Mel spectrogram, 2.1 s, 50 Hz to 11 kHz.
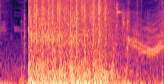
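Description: Rapid, loud gunfire in Counter-Strike 2 during an esports semi-final, sounding as a dense, continuous burst of shots that starts abruptly and holds steady for about two seconds.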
